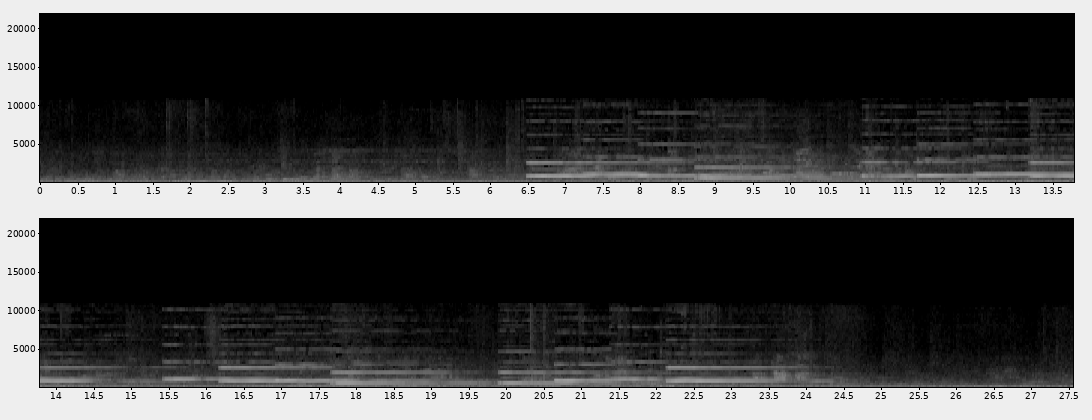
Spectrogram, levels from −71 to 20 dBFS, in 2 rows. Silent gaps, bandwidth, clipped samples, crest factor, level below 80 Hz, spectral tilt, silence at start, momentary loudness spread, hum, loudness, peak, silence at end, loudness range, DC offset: none; 11.5 kHz; under 0.1%; 16 dB; -40 dBFS; -5 dB/octave; 0 s; 17 LU; none; -23 LUFS; -8 dBFS; 0 s; 14 LU; under 0.1%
